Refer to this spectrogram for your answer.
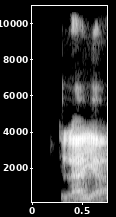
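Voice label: "kelayar", Malay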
